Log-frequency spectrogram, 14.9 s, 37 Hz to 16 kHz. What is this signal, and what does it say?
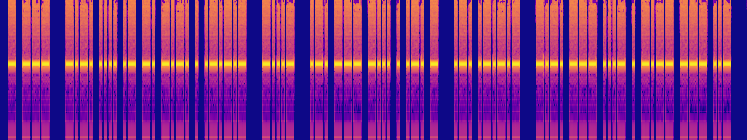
Morse code, heard as a keyed tone, about 25 wpm, 1000 Hz. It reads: TO CHANCE. <BT> ROBERT R. COVEYOU
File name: qotdfiles / 25wpm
